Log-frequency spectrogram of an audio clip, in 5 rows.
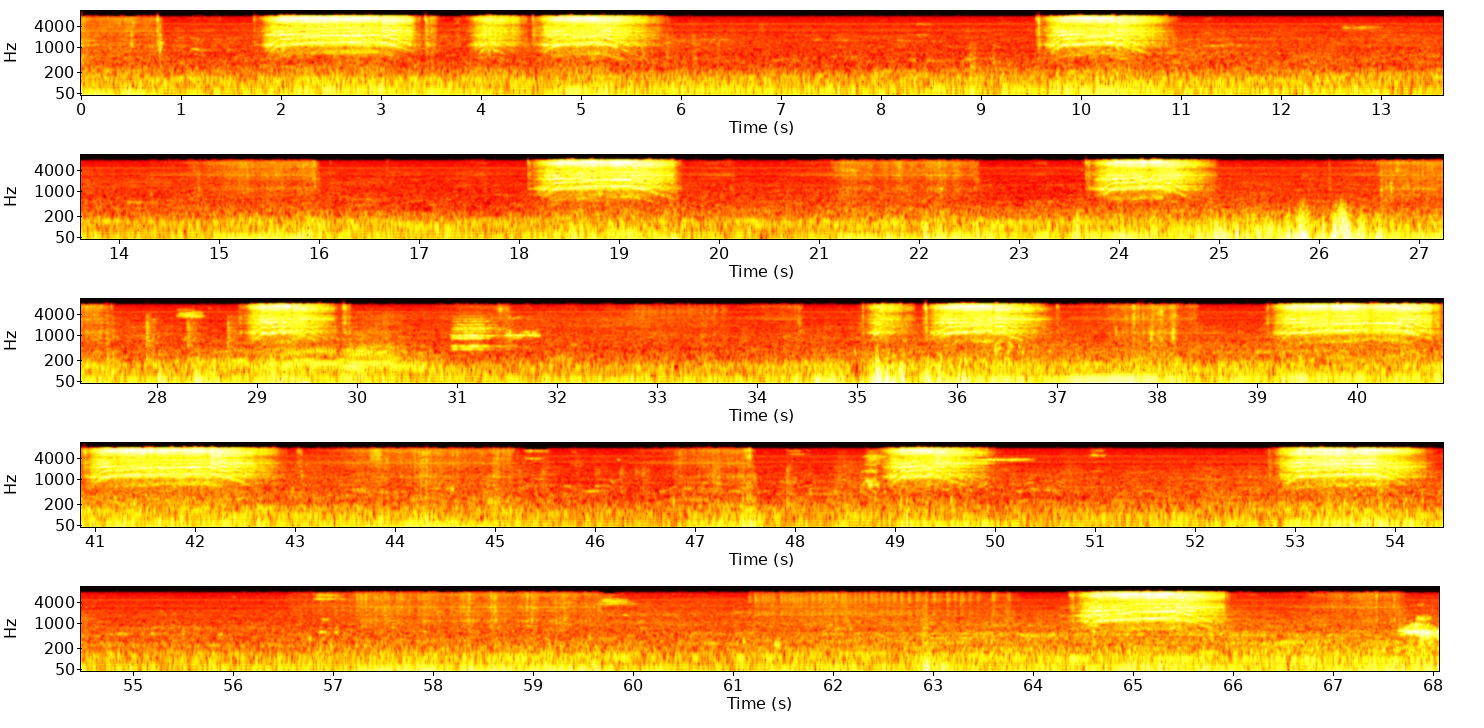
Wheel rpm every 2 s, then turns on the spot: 20, 100, 50, 0, 20, 30, 0, 10, 10, 70, 10, 20, 40, 10, 30, 0, 0, 20, 40, 60, 140, 40, 20, 10, 30, 0, 70, 10, 10, 20, 0, 0, 70, 10.
14-16 20-22 26-28 44-48 58-60 64-68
